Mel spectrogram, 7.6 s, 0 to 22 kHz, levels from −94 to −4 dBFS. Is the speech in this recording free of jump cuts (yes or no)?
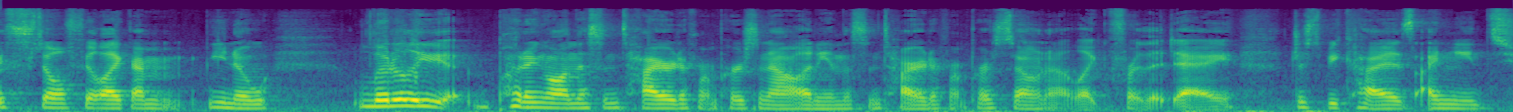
yes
